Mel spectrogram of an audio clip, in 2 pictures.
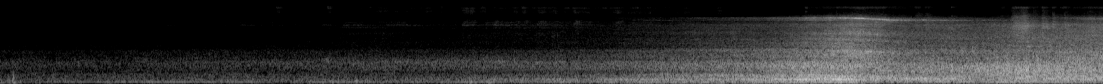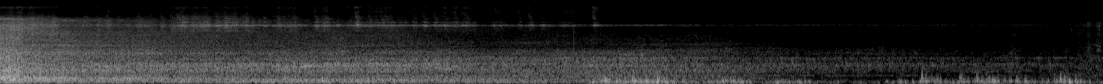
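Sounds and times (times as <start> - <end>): high wheel squeal: 1.5 - 18.5
train wheels rumbling on rails: 2.6 - 18.7.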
